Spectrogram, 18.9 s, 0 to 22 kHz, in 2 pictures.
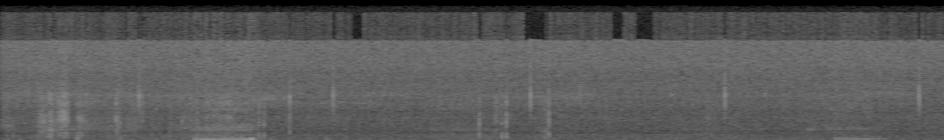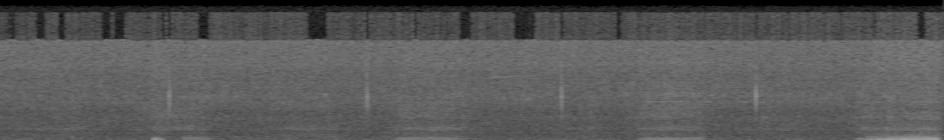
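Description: Soft, regular snoring noises recur about every 2.5 seconds, roughly 24 breaths a minute, in a quiet room; ordinary snoring.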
